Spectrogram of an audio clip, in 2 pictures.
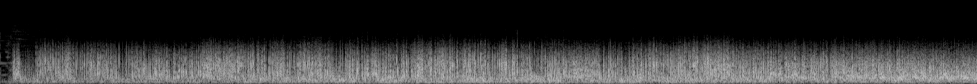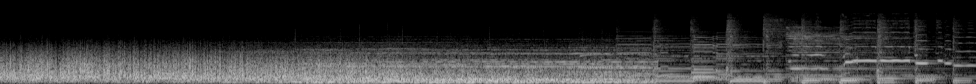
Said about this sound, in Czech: Slušamo snimak eksplozije atomske bombe.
